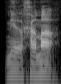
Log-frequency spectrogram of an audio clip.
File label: battle, hebrew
